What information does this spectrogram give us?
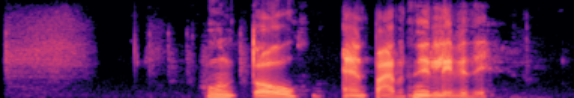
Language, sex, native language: Icelandic, female, Icelandic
